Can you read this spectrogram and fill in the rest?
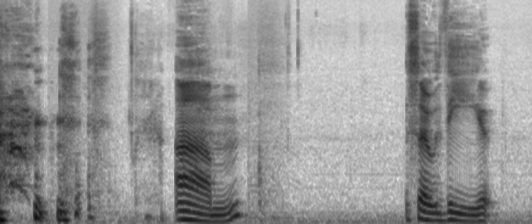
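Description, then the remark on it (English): A person coughs several times: a quick cluster of short, dry bursts, then two louder, drawn-out voiced coughs separated by a brief pause. “Jeez, I keep coughing.”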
